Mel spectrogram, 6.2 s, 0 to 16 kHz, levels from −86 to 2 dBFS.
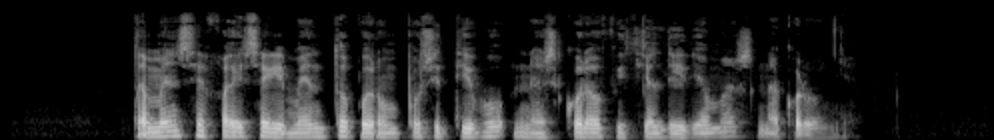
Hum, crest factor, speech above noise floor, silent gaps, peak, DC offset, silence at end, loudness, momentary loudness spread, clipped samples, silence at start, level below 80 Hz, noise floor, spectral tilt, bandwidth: none; 22 dB; 55 dB; none; -2 dBFS; under 0.1%; 0.95 s; -24 LUFS; 8 LU; under 0.1%; 0.85 s; -54 dBFS; -78 dBFS; -6 dB/octave; 11 kHz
